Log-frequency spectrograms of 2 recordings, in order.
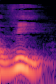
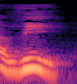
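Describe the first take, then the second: First: The vowel is short and quick. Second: The vowel is long and drawn out. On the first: "व में छोटी की मात्रा का उच्चारण करते हैं तो ये हो जाएगा वी" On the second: "व में बड़ी की मात्रा का उपयोग करते हैं तो ये हो जाएगा वी"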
